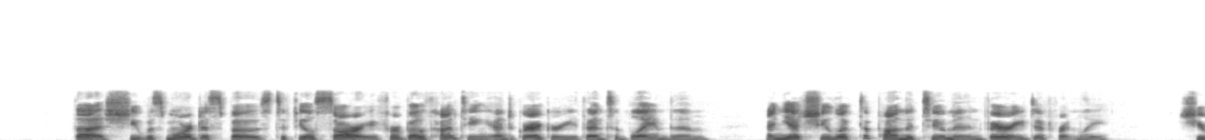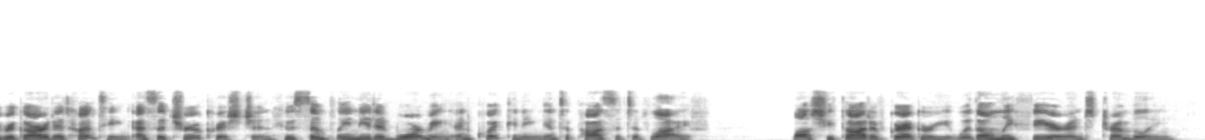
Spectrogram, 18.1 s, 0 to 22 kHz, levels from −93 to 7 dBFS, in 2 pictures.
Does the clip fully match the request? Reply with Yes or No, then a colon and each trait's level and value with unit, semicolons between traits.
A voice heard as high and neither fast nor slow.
Yes: very high, 260 Hz; average, 175 wpm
